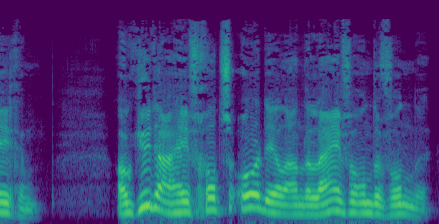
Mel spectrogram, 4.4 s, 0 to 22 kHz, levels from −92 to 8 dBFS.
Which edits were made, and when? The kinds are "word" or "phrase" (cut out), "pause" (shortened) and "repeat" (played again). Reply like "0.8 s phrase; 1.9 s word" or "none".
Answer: none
